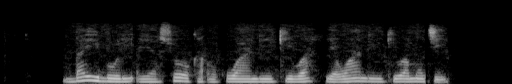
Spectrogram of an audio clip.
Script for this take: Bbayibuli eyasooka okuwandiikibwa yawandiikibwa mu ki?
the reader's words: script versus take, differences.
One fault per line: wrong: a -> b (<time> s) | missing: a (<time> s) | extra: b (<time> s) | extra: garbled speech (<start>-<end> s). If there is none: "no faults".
no faults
